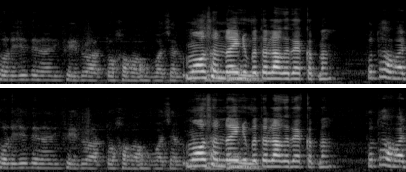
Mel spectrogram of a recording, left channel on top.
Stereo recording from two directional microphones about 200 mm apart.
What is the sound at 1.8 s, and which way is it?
A woman's voice, 15° left (ahead or behind).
